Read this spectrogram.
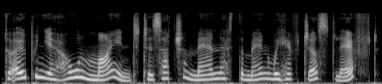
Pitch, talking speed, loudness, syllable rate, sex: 245 Hz, 250 wpm, -17 LUFS, 4.8 syllables/s, female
